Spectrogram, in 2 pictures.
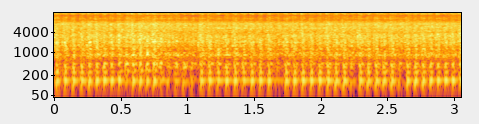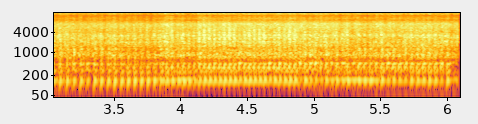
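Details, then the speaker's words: Suzuki Satria FU 150cc carburetted motorcycle, carburettor fine: regular single-cylinder beat dropping out in brief gaps as throttle opens; misfire from loose ignition coil connector, before tightening. "setelah kita cek Tadi masih brebet ya teman-teman ternyata untuk soket ini masih kurang rapat ya kita Kencangkan kembali ya teman-teman ini agak longgar ya"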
